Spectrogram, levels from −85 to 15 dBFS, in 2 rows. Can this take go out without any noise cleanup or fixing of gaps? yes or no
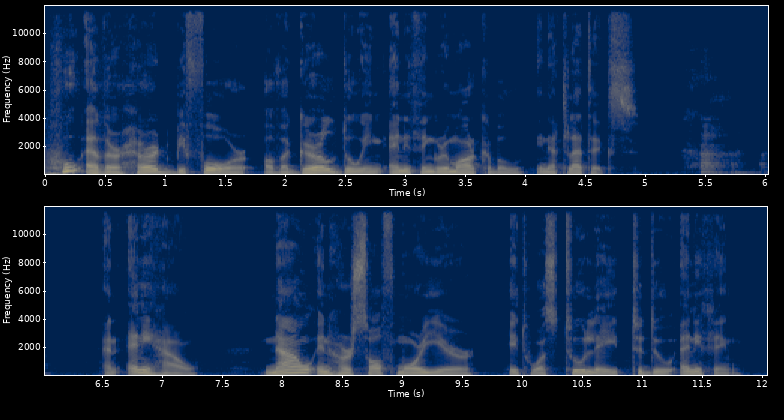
no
